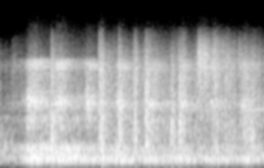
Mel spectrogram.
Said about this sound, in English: The train rolls by, slowing, and the crossing bell warns that death is here.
